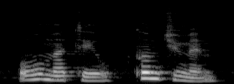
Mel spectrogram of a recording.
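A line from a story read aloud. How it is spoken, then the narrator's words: Murmur. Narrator (French): murmura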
